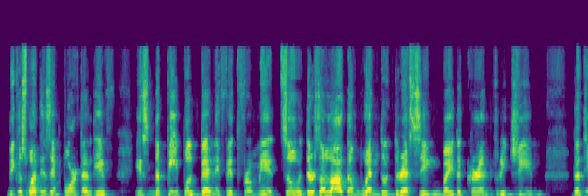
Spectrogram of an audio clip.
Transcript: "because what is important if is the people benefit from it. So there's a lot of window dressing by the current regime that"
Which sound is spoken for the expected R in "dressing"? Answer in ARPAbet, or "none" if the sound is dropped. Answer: R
